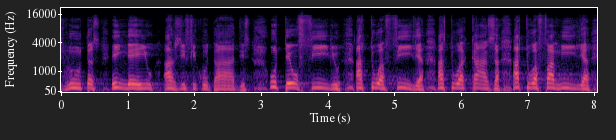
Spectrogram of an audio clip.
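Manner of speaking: loud, slowed pulpit exhortation, hammering each phrase; fervent preaching. Acted. Pastor urging a struggling brother not to give up, fervent loud preaching. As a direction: preach it hard, begging them not to quit.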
